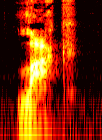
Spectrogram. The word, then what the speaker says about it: lock: This is L-U-C-K. Luck. Luck. Luck. That is the short U. Luck. L-O-C-K. Lock. Lock. Ah. Ah. That is the short O. Ah. Lock. Lock. And L-O-O-K.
